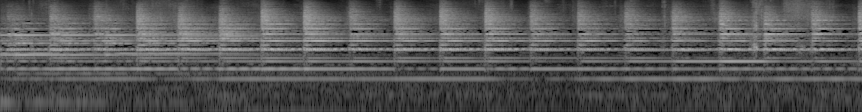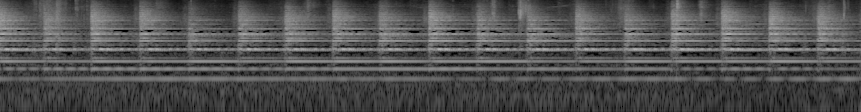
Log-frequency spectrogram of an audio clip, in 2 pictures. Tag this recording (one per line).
bells
church
small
